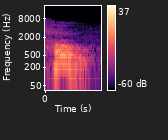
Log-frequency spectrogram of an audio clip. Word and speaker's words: Hoh: to the whole rainforest yes it's pronounced hoe the road that's coming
